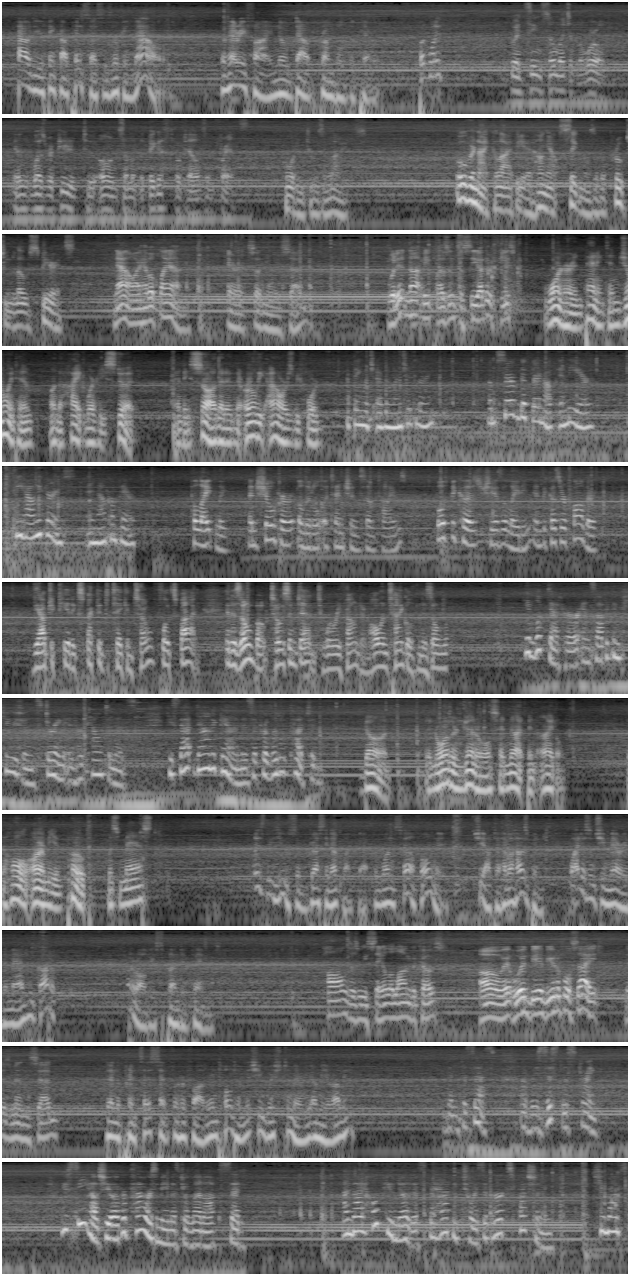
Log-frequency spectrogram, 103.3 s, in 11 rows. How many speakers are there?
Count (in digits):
9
